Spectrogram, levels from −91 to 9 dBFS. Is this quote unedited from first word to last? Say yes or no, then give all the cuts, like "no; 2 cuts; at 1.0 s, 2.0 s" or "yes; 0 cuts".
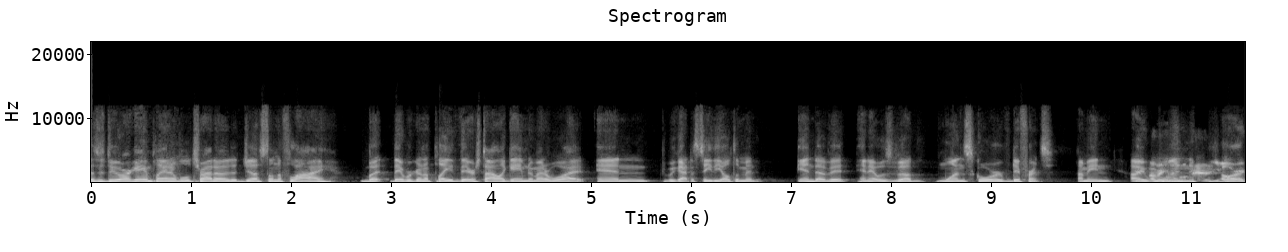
yes; 0 cuts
